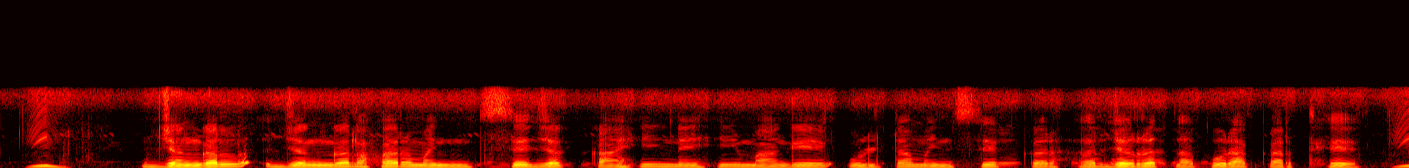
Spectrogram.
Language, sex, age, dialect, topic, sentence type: Chhattisgarhi, male, 18-24, Northern/Bhandar, agriculture, statement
